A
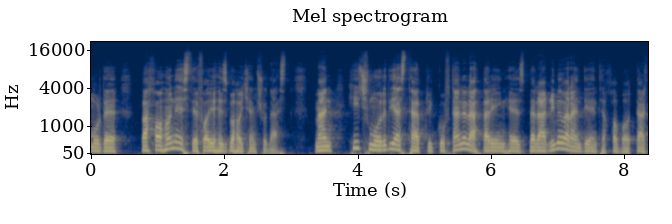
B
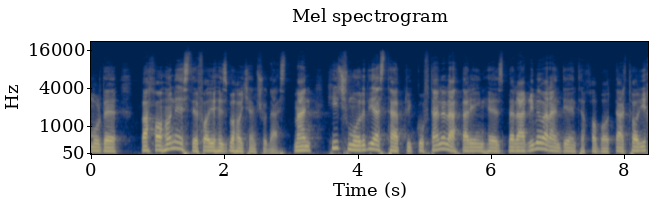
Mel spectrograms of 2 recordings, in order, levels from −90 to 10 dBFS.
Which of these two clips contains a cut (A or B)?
B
